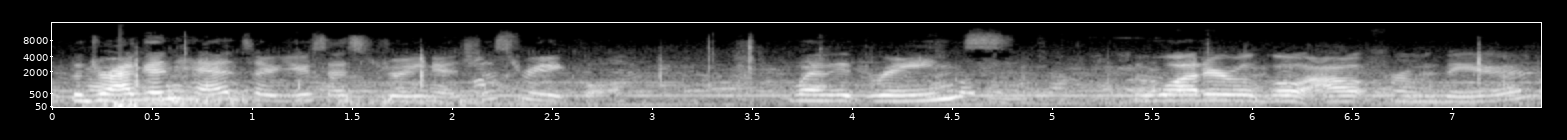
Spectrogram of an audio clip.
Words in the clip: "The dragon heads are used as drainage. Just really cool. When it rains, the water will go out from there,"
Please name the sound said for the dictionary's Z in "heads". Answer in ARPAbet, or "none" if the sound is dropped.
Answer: Z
